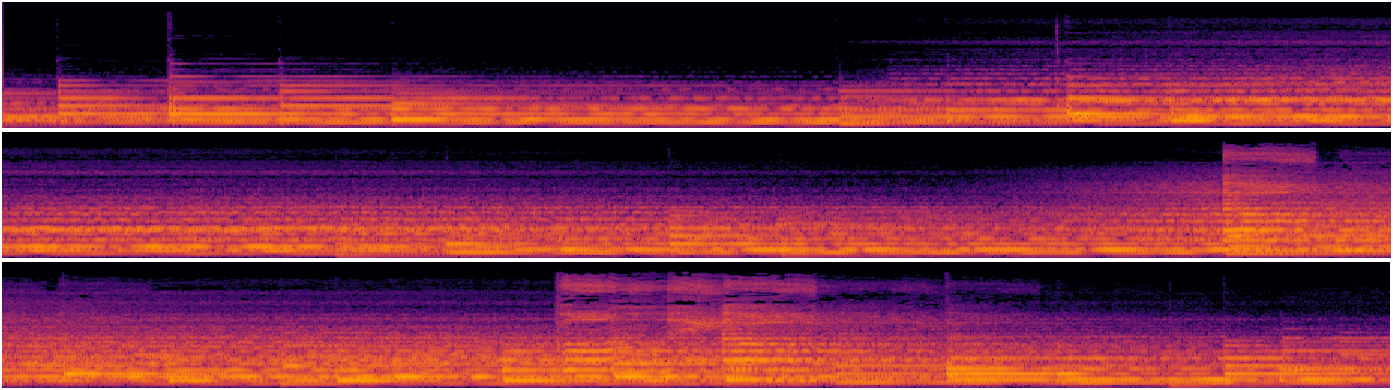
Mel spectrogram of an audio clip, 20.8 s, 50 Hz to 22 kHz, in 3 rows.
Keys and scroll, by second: 14.5 ctrl+space.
